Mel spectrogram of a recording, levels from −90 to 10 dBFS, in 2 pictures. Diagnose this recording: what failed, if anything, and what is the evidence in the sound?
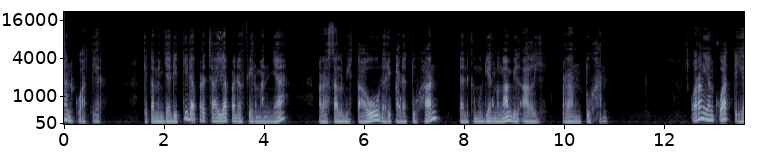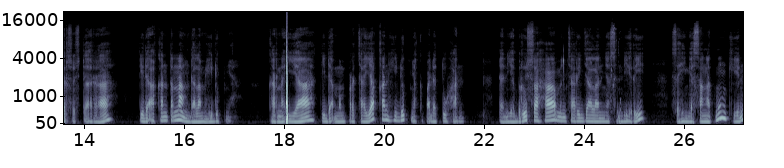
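The failure is in the codec stage. The decoder played corrupt frames. Five short bursts break into the speech: 3.08 to 3.19 s, 6.63 to 6.73 s, 8.55 to 8.59 s, 18.03 to 18.06 s and 24.52 to 24.73 s. Each lasts a few frames, which fits damaged compressed data. Flipped bits gave wrong gains and misread codes, so energy landed at the wrong frequencies. Most bursts peak around -20 to -25 dBFS. The one at 18.03 s is the loudest.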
